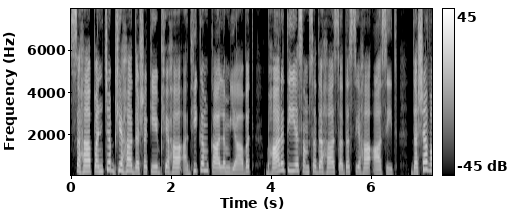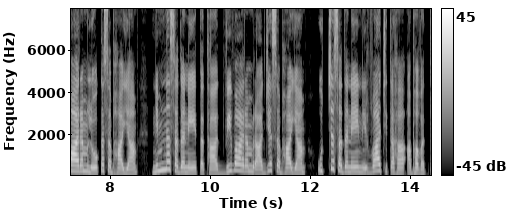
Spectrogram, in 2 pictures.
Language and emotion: Sanskrit, neutral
